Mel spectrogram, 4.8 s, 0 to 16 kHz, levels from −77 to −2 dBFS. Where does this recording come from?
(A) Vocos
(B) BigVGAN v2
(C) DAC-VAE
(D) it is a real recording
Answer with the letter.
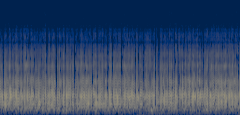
B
